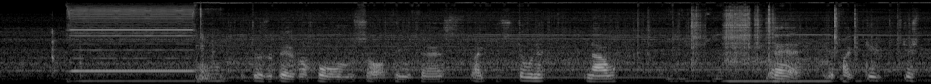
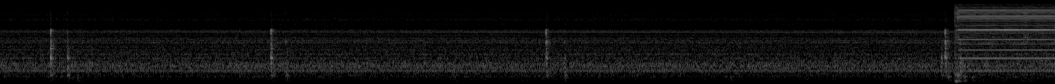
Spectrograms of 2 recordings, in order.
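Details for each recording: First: 3D printer X axis jogged by G-code with the belt removed: short whining chirps sweeping in pitch with buzzy vibration, coming from the stepper motor pressing and twisting slightly on its mount, not from the linear bearings as first suspected. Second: 3D-printer/CNC axis running smoothly after swapping the stepper motor: soft steady stepper hum, faint clicks every few seconds, then a louder whine. The noise first blamed on the linear bearings came from the stepper, not the bearings.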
